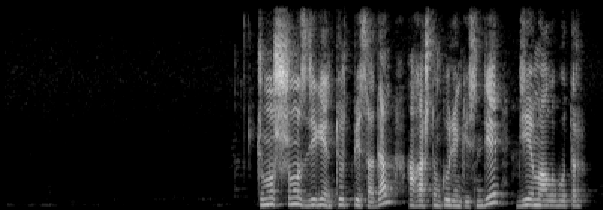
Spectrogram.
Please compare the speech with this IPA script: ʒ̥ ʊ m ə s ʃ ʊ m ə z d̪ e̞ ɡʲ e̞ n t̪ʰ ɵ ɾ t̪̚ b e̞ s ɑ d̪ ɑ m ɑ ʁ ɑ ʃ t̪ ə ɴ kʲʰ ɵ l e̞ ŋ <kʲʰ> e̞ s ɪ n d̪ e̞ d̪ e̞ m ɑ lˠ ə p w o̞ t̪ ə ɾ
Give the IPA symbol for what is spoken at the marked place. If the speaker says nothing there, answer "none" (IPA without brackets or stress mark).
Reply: kʲ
